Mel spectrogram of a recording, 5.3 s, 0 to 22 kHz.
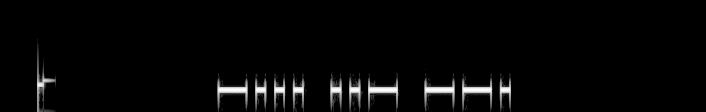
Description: Morse code, heard as a keyed tone, about 17 wpm, 700 Hz. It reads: BUG
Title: Three Letter Words - 17wpm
